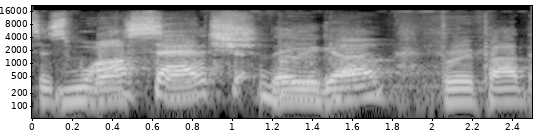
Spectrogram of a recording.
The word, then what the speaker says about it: Wasatch: I'm at the, you're going to have to help me to pronounce this, Wasatch.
